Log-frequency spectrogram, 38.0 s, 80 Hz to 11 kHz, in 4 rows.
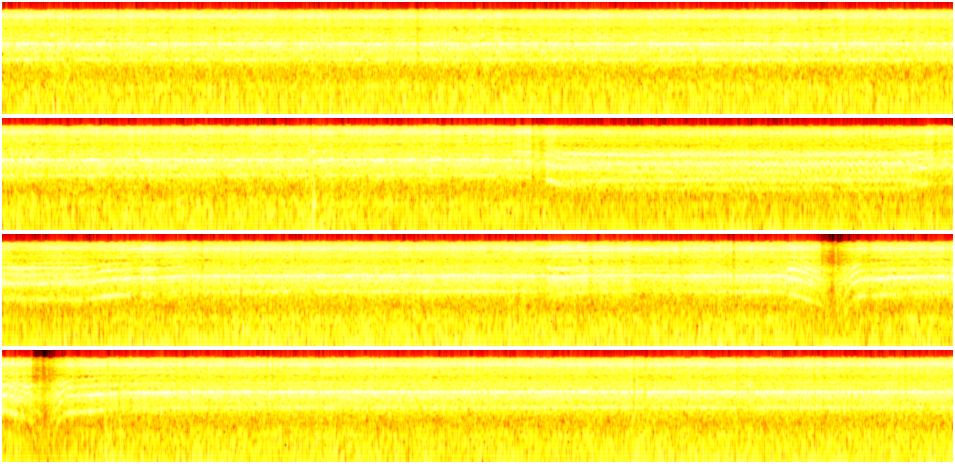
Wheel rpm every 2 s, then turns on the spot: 230, 240, 230, 230, 230, 230, 230, 190, 160, 160, 220, 230, 230, 150, 150, 230, 230, 230, 230.
none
